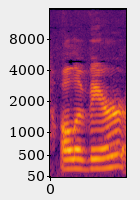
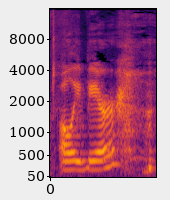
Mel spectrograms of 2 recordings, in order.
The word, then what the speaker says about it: Olivier: video from Dr Oliver Oliveira I always pronounce his name wrong but he goes by Dr Ali Olivier so it's French I think and um he's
